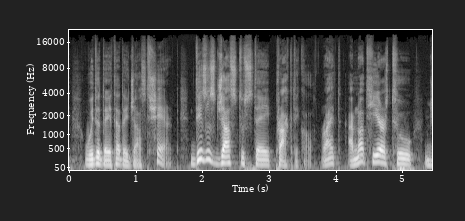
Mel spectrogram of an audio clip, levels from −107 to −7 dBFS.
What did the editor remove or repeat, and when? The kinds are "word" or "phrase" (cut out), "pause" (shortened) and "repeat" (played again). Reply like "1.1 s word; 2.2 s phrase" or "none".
1.7 s pause; 4.1 s pause

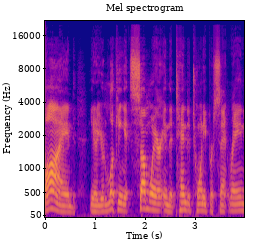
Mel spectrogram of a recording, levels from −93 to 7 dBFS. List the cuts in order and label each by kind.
none

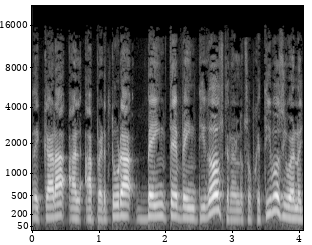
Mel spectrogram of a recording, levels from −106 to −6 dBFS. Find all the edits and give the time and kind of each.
2.9 s word

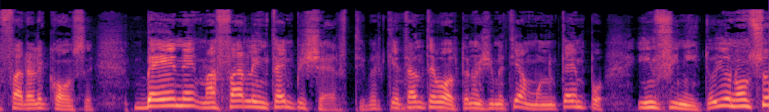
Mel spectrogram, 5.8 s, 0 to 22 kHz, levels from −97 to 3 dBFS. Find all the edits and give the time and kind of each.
none

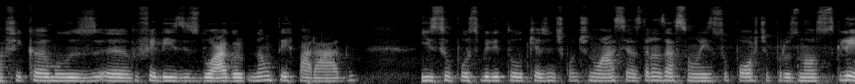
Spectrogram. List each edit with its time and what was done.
1.3 s word; 2.4 s word; 4.2 s word; 5.3 s word; 6.4 s word; 7.1 s word

